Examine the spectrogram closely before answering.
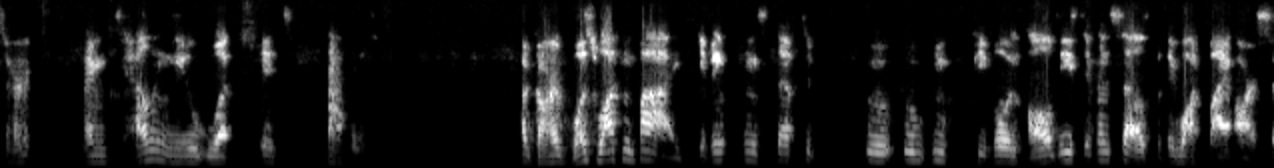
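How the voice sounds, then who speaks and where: In a put-on character voice at a low-to-middle pitch, the speaker moves at a moderate pace with long, frequent pauses. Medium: actual play. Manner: rambling, defensive.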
